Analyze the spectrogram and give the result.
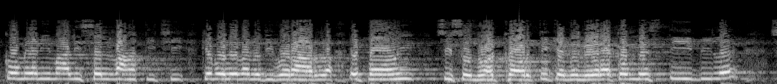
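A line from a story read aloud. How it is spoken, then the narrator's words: Shouted. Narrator (Italian): gridò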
